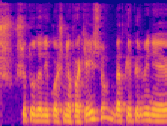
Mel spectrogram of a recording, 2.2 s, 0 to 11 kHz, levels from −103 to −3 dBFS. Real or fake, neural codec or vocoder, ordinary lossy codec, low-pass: real; none; MP3, 48 kbps; 9.9 kHz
